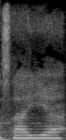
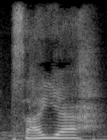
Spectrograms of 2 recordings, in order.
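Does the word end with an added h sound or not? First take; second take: no h; added h. First: The word ends plainly on its vowel. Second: The word ends with an added h sound. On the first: The speaker calls it right. "Padahal lafal yang benar yaitu tanpa adanya bunyi huruf H" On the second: The speaker calls it wrong. "mengalami penambahan bunyi H di belakang kata tersebut"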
